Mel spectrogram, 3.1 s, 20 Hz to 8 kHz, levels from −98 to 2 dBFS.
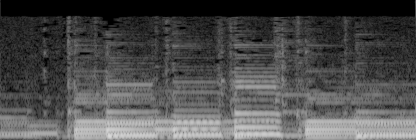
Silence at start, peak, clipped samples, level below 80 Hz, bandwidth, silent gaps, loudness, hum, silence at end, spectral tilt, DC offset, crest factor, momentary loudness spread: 0 s; -6 dBFS; under 0.1%; -38 dBFS; 5.6 kHz; none; -23 LUFS; none; 0 s; -14 dB/octave; under 0.1%; 16 dB; 8 LU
